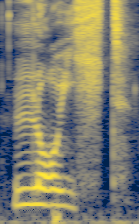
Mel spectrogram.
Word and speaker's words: Leuchtturm: So the first syllable, leucht, you would pronounce similar to the word koi. So instead of k, oi, you would say loi.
